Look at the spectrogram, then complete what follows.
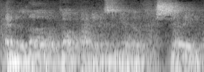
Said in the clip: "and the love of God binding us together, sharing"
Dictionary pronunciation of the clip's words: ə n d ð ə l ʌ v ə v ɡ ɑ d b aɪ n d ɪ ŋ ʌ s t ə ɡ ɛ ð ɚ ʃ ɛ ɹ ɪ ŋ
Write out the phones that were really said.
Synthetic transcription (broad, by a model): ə n ð ə l ʌ v ə v ɡ ɑ d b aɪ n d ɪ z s t ə ɡ ɛ ð ɚ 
